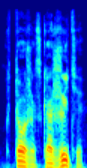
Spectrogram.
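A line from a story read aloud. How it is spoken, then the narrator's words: Angry question. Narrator (Russian): сердито спросила Марта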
